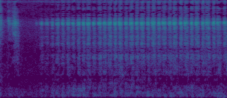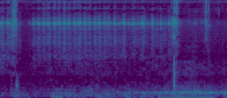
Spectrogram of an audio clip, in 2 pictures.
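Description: A pencil scratches rapidly back and forth across paper.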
